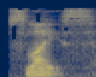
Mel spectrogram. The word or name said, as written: slice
